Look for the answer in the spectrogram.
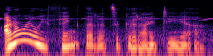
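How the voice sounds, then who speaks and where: A woman playing a protective, tender monster hunter in an intimate ASMR roleplay, speaking haltingly and breathily, often dropping toward a whisper. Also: on the low side, wildly swooping pitch, creaky, fairly bright tone, a little hiss or hum, full character voice. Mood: reluctant, caring. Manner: halting, coaxing, speaking to a beloved. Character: wandering female monster hunter, fiercely protective, tender lover.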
